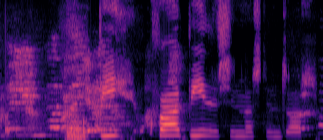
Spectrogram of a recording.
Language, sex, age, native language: Icelandic, female, 18-19, Icelandic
